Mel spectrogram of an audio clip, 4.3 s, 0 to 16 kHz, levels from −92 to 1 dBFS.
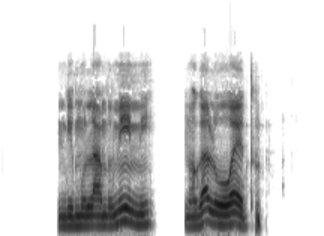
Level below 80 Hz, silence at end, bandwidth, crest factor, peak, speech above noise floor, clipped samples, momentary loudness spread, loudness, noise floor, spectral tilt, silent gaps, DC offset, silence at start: -52 dBFS; 0.85 s; 6.8 kHz; 16 dB; 0 dBFS; over 77 dB; under 0.1%; 14 LU; -14 LUFS; under -90 dBFS; -7 dB/octave; 2.11-2.46 s; under 0.1%; 0.8 s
